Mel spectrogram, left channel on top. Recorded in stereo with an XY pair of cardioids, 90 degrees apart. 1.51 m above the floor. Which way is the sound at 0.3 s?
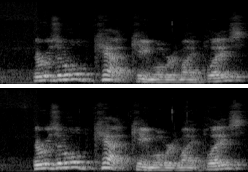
45° right.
